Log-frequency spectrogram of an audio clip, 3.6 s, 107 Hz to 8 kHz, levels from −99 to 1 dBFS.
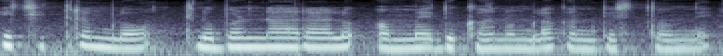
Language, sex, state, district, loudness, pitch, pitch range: Telugu, female, Telangana, Hyderabad, -17 LUFS, 210 Hz, 195-220 Hz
